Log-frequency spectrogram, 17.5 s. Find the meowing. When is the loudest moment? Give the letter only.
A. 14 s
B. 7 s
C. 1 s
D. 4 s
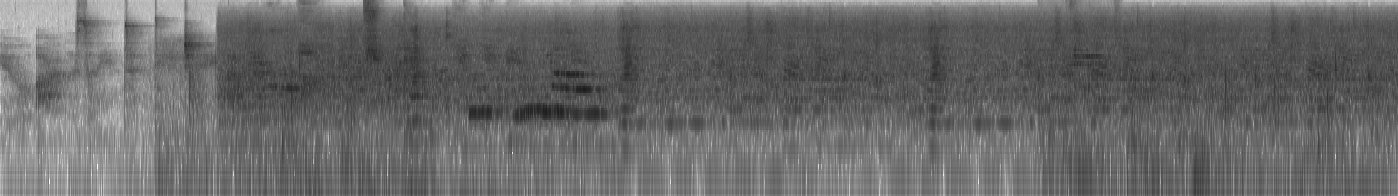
B.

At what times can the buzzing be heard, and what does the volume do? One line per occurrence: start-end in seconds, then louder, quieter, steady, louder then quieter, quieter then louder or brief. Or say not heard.
2.7-17.4 steady.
